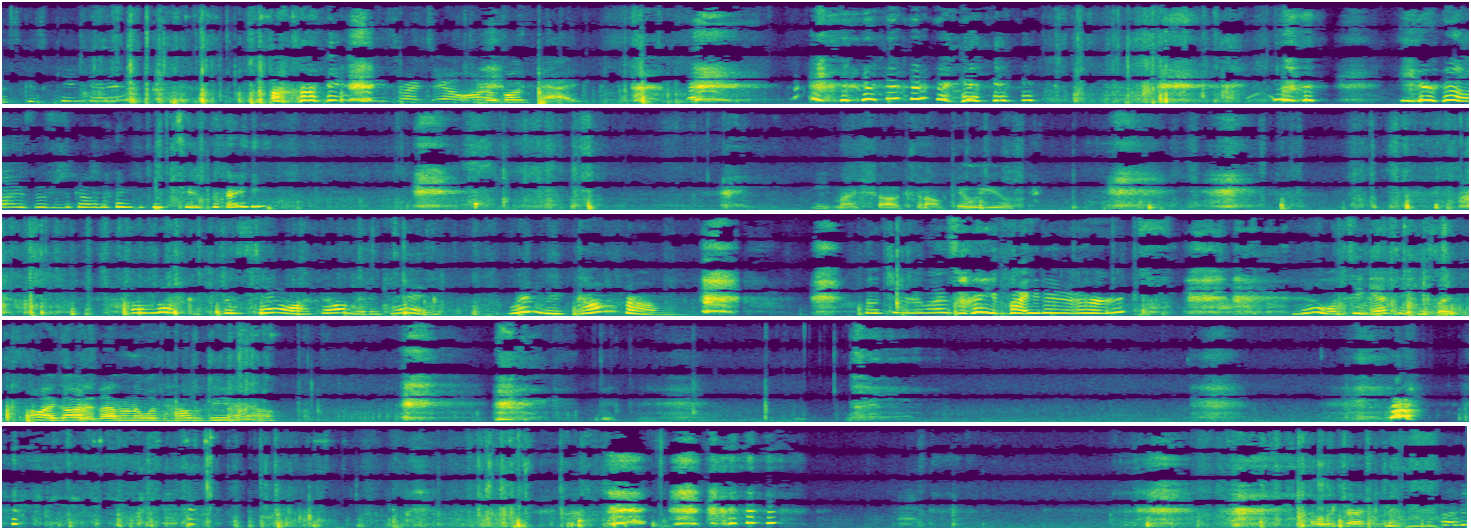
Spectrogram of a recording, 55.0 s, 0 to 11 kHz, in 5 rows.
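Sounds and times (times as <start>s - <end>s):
puppy paws clicking and scuffing: 0.2s - 5.3s, 7.1s - 9.6s, 11.1s - 15.6s, 17.4s - 26.8s, 28.4s - 35.5s, 43.4s - 49.7s, 52.4s - 54.9s.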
